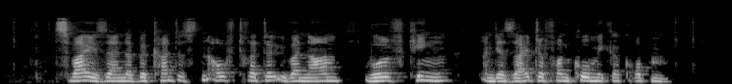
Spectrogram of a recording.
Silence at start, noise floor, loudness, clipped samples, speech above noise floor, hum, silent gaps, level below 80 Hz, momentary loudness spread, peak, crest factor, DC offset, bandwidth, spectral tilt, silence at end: 0.55 s; -61 dBFS; -22 LUFS; under 0.1%; 40 dB; none; none; -66 dBFS; 8 LU; -4 dBFS; 18 dB; under 0.1%; 9.4 kHz; -6.5 dB/octave; 0.6 s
